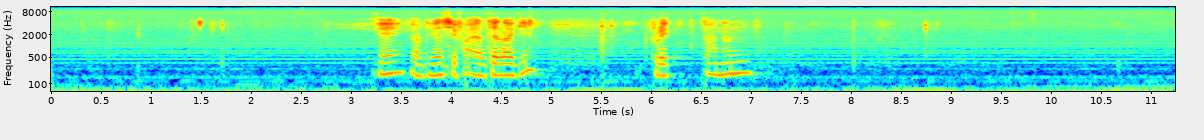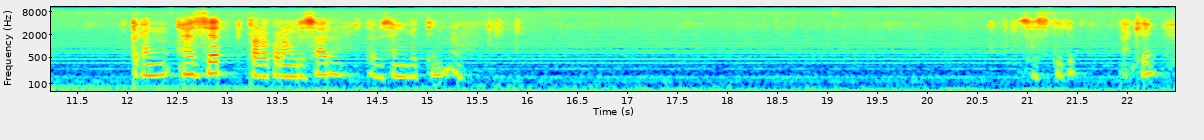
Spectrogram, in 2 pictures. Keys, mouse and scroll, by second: 0.0-0.3 scroll down 2, 0.8 scroll up 1, 1.5 a, 2.0 middle click, 2.8 middle click, 4.0 alt+shift+right click, 4.4 scroll down 4, 5.4 KP_3, 5.4 scroll down 1, 6.4 shift+middle click, 7.2 scroll up 1, 12.5 s, 13.4 click, 13.4 s, 14.0 click, 14.0 click, 15.6 5, 19.0 click, 19.1 click, 20.6 5, 21.8 s.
